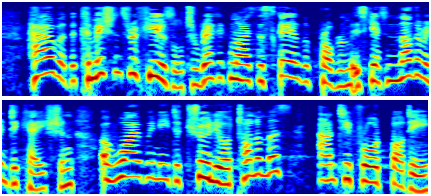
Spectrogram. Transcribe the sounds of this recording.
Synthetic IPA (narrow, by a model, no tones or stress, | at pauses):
haʊɛvəðɨkʰəmɪʃə̃n̩zɹɨfjʉːzəlˠtʰəɹɛkɨɡ̚naɪzðəskeɪlˠəv̥pʰɹ̥ɒblə̃mɪzjɛɾənʌðə˞ɪ̃ndɪkʰeɪʃə̃nʔəvwaɪwiniɾɨtʰɹ̥ʉːliɔtʰɒnəməs | ʔæ̃ntʰifɹɔd̚bɒdi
